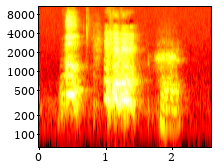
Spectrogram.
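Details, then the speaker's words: Adult man, a father, with hiccups that won't stop: sudden voiced catches in quick succession mixed with laughter-like sounds, as family talk about whether it will ever stop. "what's wrong with daddy do you think it's ever going to stop i don't think it's ever going to stop people are evil do you want daddy to hick up forever"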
